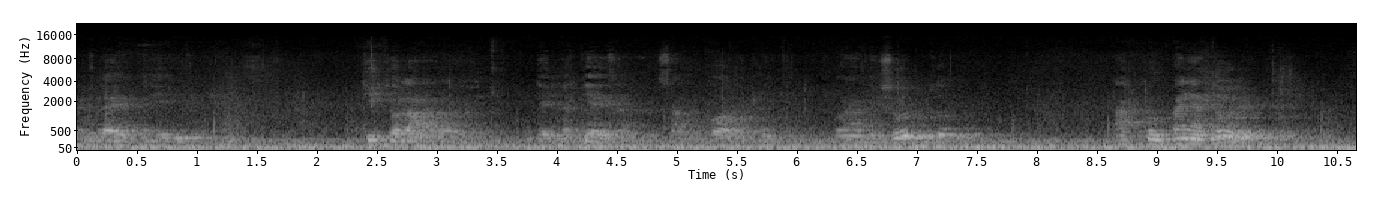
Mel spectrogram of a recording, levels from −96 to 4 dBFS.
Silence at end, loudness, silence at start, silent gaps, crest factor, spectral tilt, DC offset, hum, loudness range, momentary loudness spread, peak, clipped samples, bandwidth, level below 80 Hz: 0 s; -38 LUFS; 0 s; none; 18 dB; -8 dB/octave; under 0.1%; none; 4 LU; 11 LU; -18 dBFS; under 0.1%; 13.5 kHz; -40 dBFS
